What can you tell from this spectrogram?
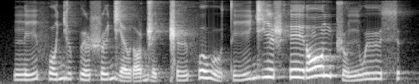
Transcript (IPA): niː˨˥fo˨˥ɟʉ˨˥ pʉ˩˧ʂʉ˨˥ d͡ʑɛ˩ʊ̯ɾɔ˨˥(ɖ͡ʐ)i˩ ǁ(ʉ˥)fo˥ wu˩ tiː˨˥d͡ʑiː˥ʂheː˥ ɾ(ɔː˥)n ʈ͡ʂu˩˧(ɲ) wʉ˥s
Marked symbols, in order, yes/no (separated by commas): yes, no, yes, yes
